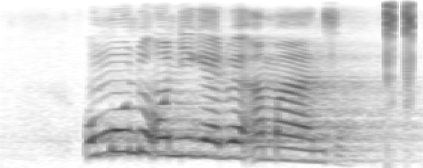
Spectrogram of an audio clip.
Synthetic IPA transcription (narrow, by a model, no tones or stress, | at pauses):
umuntʼuonik̬ɛlwɛʔamaːnd͡ɮʱa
